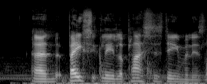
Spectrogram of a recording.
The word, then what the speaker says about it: Laplace: No, Le Pieces Demon, but I'm sure I'm getting that first name wrong.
